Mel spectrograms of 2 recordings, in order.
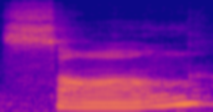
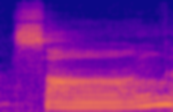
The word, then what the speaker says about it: song: So a good one for this would be I saw a song, because when you say saw, often it's easier for you to get that rounding and to make that ah vowel. And then when you have to close to the NG, song, song, again, you have that nasal lifting of the tongue for the NG sound.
